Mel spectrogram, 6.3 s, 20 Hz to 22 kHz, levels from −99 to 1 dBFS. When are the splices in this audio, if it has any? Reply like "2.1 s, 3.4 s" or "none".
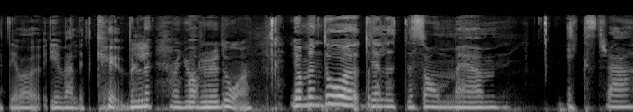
3.7 s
